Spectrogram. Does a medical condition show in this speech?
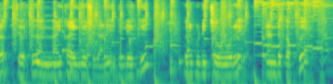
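No.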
